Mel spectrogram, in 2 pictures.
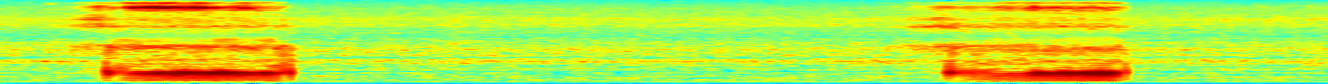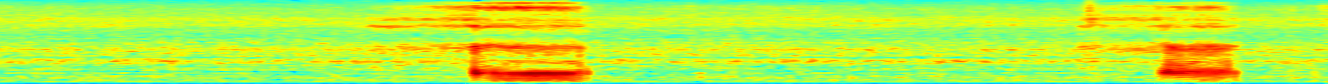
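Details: A sleeping Boston Terrier snores in slow, rasping breaths, each lasting about a second and spaced several seconds apart.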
